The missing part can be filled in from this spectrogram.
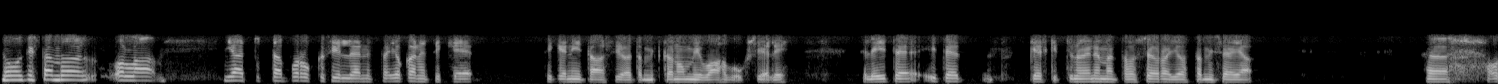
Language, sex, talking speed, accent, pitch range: Finnish, male, 110 wpm, native, 115-140 Hz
